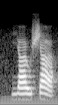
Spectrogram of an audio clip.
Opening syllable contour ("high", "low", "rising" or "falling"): high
